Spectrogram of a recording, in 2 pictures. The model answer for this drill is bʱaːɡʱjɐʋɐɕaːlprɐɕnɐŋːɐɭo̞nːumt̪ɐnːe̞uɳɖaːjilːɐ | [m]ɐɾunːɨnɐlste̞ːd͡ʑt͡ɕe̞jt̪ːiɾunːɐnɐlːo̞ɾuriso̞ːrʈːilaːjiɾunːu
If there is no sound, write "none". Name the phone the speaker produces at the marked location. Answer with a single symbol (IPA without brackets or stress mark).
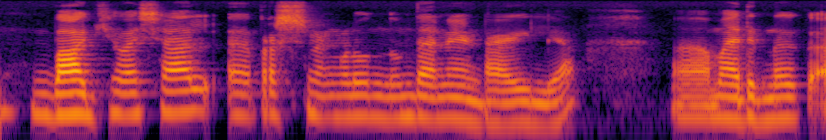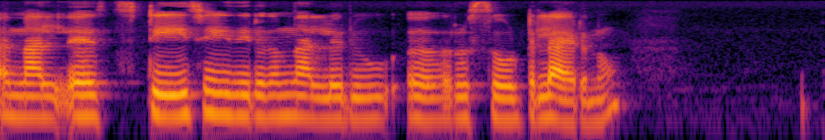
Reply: m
